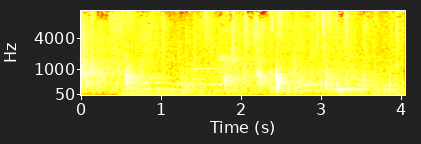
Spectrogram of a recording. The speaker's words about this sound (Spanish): Caminan por un pasillo. Bajan una escalera.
